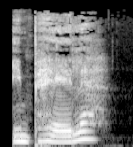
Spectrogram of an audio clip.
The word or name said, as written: impala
